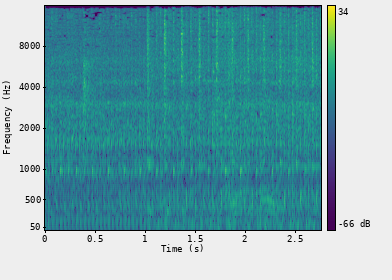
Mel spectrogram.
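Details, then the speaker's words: Isuzu Panther diesel after engine rebuild with cast liners, timing gear and oil jet replaced: even, smooth idle with no knocks; engine healthy, though the exhaust flex pipe leaks. "Gasen kennenapotnya sudah parah ini. Tapi untuk mesinnya halus ya."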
